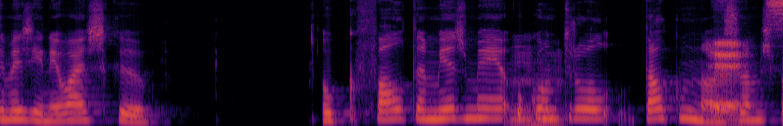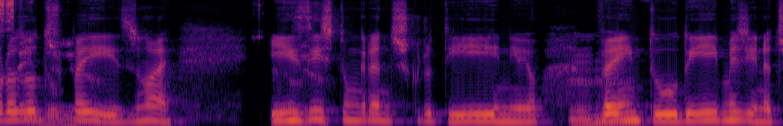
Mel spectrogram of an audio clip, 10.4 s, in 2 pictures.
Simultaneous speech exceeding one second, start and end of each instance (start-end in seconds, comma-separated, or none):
4.7-5.9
